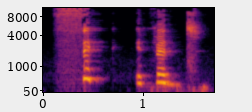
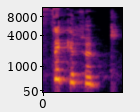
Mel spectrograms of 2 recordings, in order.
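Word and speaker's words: sycophant: Second word, उसका pronunciation होगा सिक इफेंट। सिक इफेंट। देखिए इसमें SIK को कैप्स लॉक में लिखा हुआ है। इसका मतलब ये हुआ कि हम अपना वर्ड प्रोनाउंस करते वक्त उस चीज पर ज्यादा प्रभाव डालेंगे, उस चीज पर ज्यादा जोर देंगे।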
